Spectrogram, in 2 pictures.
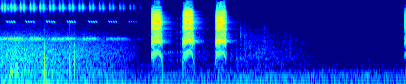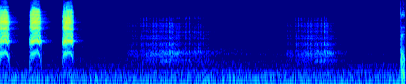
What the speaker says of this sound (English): The damn bird again.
